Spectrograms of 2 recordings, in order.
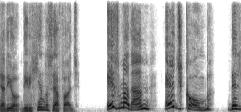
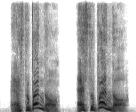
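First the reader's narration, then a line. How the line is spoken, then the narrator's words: Enthusiastic exclaiming. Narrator (Spanish): exclamó Fudge, entusiasmado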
